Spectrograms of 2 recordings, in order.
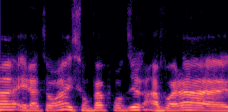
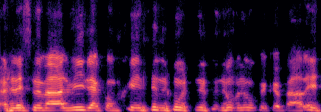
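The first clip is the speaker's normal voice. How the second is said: laughing quote. Retold or imitated. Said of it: "ils ont dit".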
